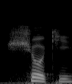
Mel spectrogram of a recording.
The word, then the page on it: sheki: Russian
